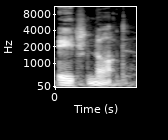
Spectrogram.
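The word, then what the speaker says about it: H0: That's how we pronounce the H with the Little 0, H not.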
